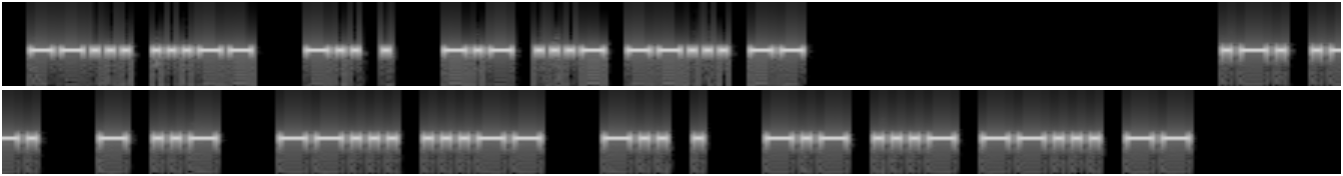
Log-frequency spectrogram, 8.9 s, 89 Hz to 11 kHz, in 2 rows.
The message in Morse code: 73 DE KV7M RR TU 73 DE KV7M

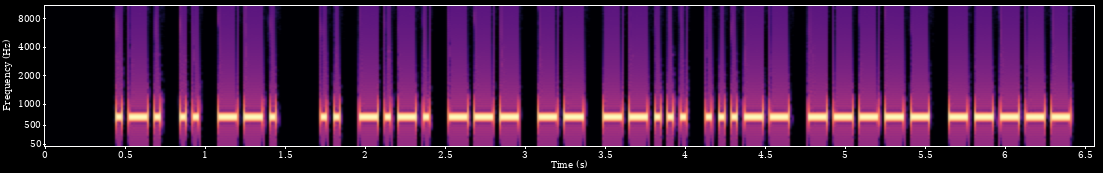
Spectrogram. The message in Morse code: RIG ICOM7300

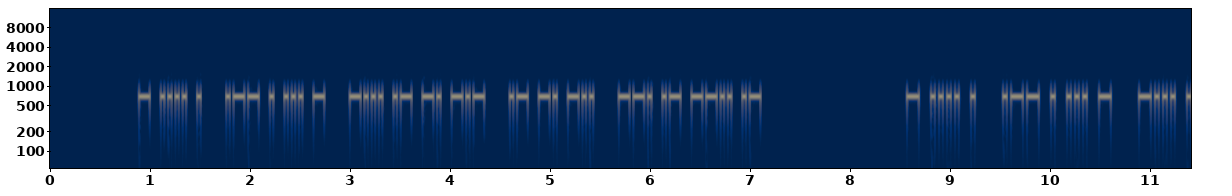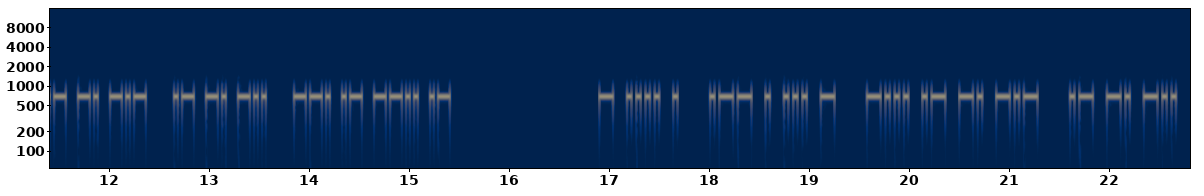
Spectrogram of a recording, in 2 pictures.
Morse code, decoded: THE WEST BANK AND GAZA THE WEST BANK AND GAZA THE WEST BANK AND

